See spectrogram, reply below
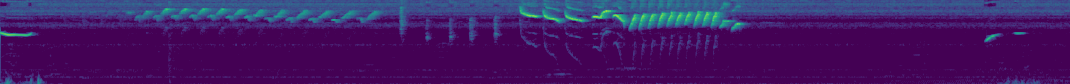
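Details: White-eye song used as a champion-level master recording: short bursts of rapid, high, bright chirps, then a dense, buzzy trill of very quick repeated notes, with quiet gaps between the bursts.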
